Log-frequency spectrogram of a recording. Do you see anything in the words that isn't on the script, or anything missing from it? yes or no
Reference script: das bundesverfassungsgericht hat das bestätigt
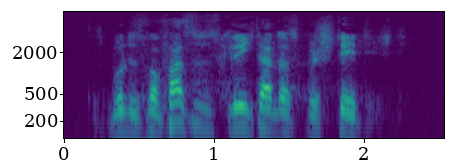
no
